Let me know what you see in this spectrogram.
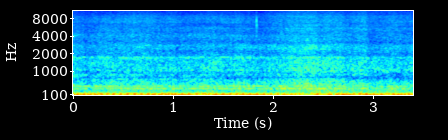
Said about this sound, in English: I'm going to have to apologise, we've got one of these coal trains roaring through here. I'm just walking up over a rail bridge.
